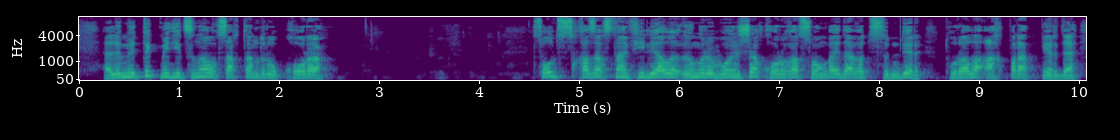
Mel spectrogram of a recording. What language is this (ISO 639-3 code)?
kaz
